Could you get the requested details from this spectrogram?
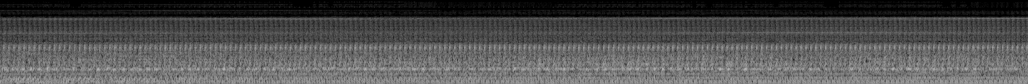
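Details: Hotpoint washing machine on final spin: loud steady rumble with fast rhythmic knocking, about four per second, at full spin, pointing to worn drum bearings.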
